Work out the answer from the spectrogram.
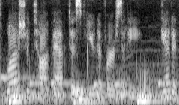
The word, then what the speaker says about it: Ouachita: oh a cheetah back in texas everybody pronounces it wichita but really it's ouachita washington washington how would you pronounce it it's washita baptist university get it right it's washi talk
